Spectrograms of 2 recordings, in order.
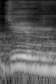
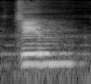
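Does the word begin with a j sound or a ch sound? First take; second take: j; ch. First: The word begins with a j sound. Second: The word begins with a ch sound. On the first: The speaker calls it wrong. "bukan dibacanya Jin" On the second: The speaker calls it right. "J-nya jadi C ya"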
